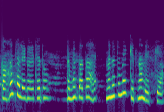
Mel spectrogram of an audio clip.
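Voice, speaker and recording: A woman uses a put-on character voice, squeaky and extremely high in pitch. She talks at a fairly quick pace. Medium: read story. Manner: sly, scheming.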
